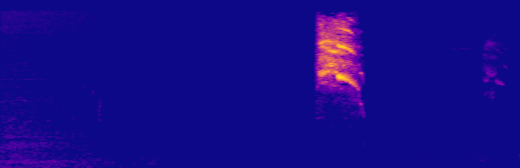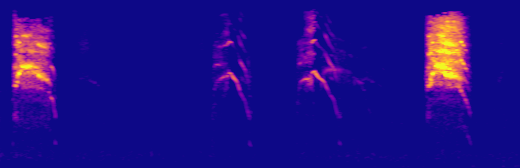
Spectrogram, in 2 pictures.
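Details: Ivory Gulls, a couple flying over sea ice near a carcass at night near Resolute, Canadian Arctic, give three harsh, high, screechy calls a few seconds apart, with thinner falling whistled notes between; a low rumble at the start, otherwise quiet.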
